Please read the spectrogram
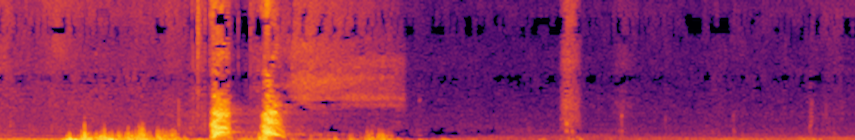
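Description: Miniature dachshund giving two sharp barks about a third of a second apart, around a second and a half in, after a low rumble.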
